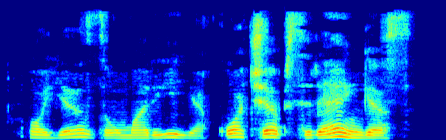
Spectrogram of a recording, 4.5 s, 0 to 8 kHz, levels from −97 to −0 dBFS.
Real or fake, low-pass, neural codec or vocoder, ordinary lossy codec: real; 7.2 kHz; none; AAC, 32 kbps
